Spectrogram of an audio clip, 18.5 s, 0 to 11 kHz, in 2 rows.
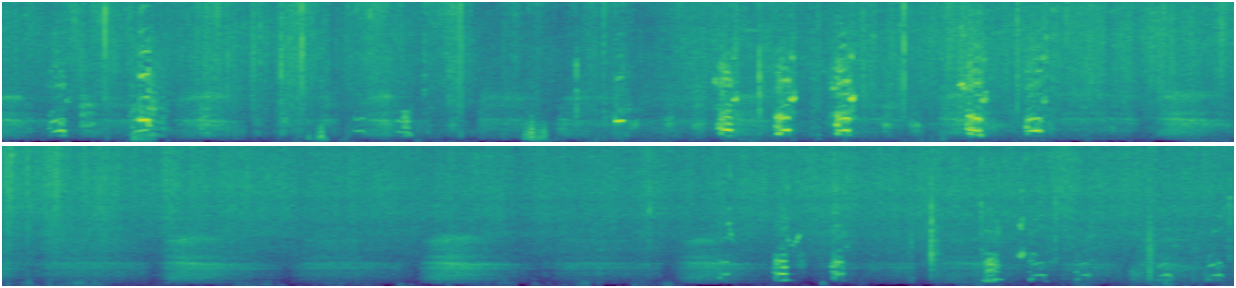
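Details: Segugio Italiano hound named Sofiko hunting hare in Evros, Greece, on 5 October 2019 after storms and heavy rain: distant, ringing yelps and bays in irregular bursts, several in quick runs, fading midway then resuming.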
